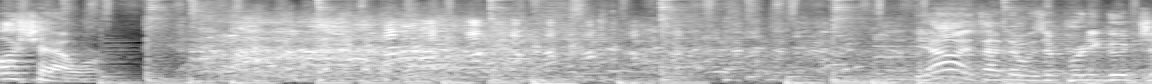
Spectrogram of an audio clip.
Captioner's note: laughter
